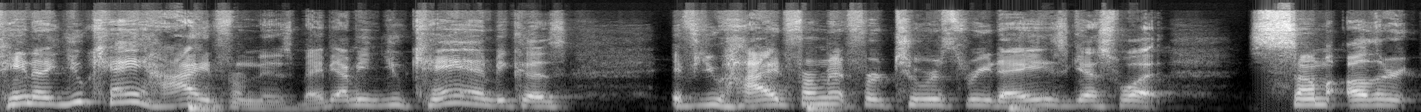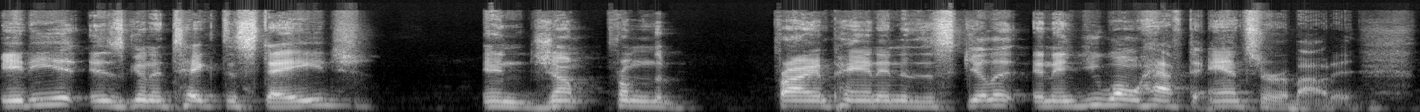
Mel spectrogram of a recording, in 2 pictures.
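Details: Adult male speaker; typical speech.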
